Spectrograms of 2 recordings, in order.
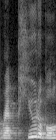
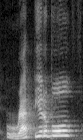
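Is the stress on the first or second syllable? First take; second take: second; first. First: The stress is on the second syllable. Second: The stress is on the first syllable. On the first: "capital U" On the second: "R E capital R E P"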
